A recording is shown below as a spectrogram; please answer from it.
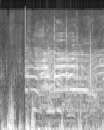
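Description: Players shouting and calling to each other on the pitch during open play, over a low rumble of wind on the microphone. The sound changes abruptly about half a second in, where the footage is cut.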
